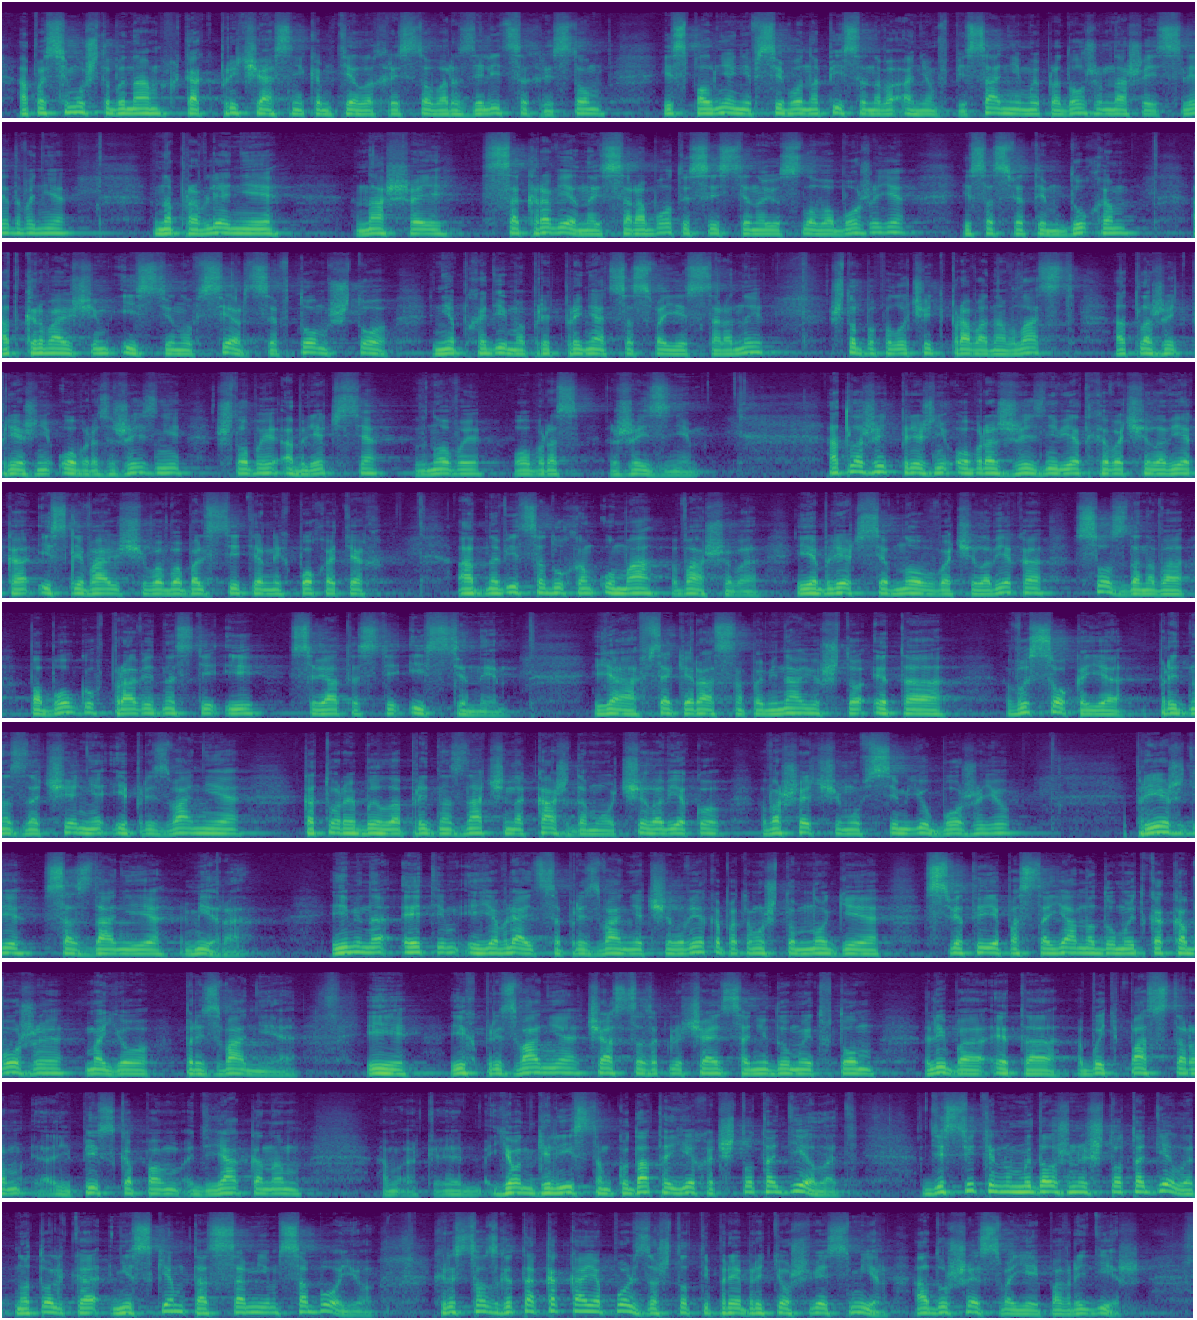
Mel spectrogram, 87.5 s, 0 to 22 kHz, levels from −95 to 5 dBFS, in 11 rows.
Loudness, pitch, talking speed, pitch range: -26 LUFS, 115 Hz, 120 wpm, 105-125 Hz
